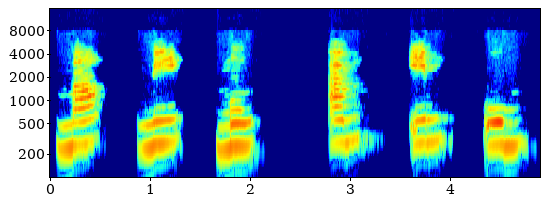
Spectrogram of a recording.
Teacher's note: मीम में दोनों lips को मिलाना है, आउटर पोर्शन को, ड्राई पार्ट को।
